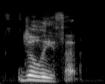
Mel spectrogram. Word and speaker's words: Jalessa: How do you say your name? Jalisa or Jalisa? – Jalisa.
